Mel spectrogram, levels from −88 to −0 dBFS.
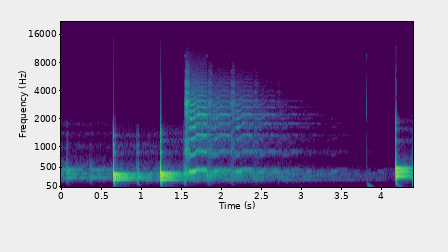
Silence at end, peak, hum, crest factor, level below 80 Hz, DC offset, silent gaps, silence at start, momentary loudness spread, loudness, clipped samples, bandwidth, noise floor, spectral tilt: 0 s; -4 dBFS; none; 22 dB; -74 dBFS; under 0.1%; none; 0.05 s; 23 LU; -24 LUFS; under 0.1%; 8.2 kHz; -63 dBFS; -6.5 dB/octave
